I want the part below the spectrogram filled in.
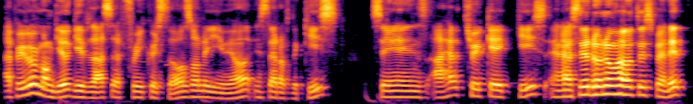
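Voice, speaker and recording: A man's voice: mid-range voice, a little fast. A man from Australia hosting a livestream, chatting casually and directly with viewers as he gives game guidance. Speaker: livestream host and guide maker. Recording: music playing behind the voice. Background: background music.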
